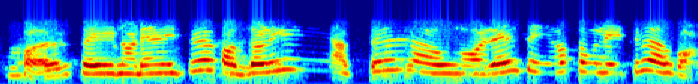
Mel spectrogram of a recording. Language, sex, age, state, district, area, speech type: Odia, female, 18-30, Odisha, Jajpur, rural, conversation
